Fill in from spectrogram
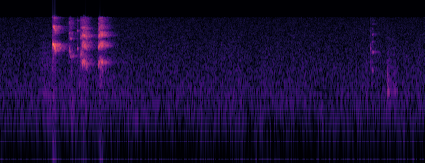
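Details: A quick run of four piercing chirps in under a second, then two faint notes, from one of five caged pet rosy-faced lovebirds indoors near a window.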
